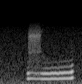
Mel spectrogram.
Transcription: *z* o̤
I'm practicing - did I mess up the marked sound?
no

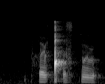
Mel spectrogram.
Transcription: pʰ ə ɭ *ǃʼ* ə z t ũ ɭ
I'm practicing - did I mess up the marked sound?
no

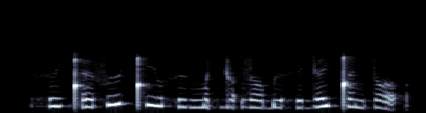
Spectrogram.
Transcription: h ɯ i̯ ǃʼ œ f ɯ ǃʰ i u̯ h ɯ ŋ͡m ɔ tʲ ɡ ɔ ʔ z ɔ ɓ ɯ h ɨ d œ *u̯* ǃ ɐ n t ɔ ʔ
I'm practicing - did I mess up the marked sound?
yes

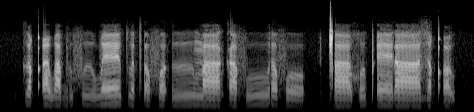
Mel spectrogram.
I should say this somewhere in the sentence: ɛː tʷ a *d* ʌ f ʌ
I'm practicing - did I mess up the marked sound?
yes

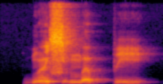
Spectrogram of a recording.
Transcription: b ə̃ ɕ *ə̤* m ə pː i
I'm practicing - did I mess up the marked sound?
no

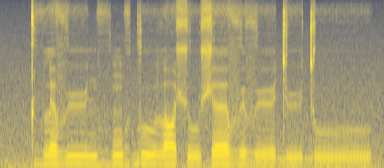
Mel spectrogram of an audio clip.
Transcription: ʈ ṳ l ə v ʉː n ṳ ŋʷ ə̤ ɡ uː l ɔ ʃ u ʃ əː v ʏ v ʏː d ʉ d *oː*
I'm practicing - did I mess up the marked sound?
yes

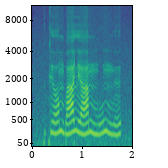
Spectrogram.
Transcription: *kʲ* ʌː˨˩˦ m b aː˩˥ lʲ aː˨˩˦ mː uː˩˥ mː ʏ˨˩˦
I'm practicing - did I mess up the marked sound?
no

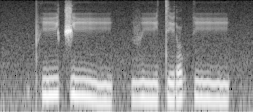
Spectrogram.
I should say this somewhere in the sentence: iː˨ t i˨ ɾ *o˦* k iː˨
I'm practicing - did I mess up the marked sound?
no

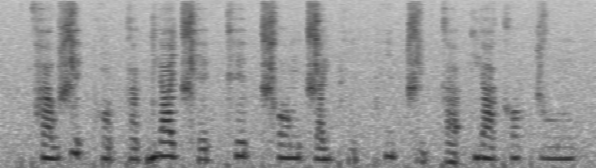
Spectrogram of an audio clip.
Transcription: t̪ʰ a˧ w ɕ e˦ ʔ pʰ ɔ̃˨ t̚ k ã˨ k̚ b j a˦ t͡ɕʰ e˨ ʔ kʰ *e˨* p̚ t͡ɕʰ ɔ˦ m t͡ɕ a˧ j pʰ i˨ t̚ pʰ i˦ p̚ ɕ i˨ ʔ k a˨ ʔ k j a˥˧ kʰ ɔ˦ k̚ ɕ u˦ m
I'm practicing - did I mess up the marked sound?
yes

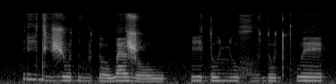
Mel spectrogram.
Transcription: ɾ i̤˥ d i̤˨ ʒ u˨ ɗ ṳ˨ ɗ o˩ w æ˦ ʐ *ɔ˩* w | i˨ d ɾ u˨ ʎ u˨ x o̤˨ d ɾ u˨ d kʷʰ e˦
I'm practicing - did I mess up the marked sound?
yes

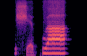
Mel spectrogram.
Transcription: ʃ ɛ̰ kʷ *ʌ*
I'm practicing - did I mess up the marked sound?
yes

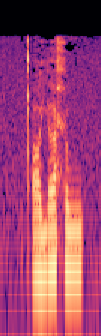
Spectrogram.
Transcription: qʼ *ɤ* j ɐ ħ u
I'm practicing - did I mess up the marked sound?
yes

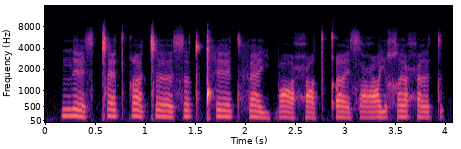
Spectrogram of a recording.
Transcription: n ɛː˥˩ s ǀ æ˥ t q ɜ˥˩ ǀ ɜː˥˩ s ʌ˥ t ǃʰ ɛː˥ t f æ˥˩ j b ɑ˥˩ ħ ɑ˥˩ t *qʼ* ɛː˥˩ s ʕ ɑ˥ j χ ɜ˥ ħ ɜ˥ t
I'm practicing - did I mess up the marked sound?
no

